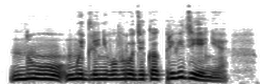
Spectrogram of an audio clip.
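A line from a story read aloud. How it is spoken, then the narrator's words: Mutter. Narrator (Russian): пробормотал Петров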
